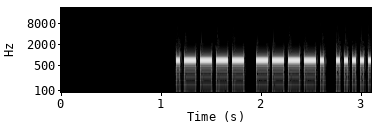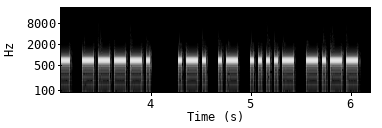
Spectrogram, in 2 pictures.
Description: Morse code, heard as a keyed tone, about 30 wpm, 700 Hz. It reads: 1949 RA4Y
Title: Worked All Europe DX Contest - QTC Exchange - 30wpm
